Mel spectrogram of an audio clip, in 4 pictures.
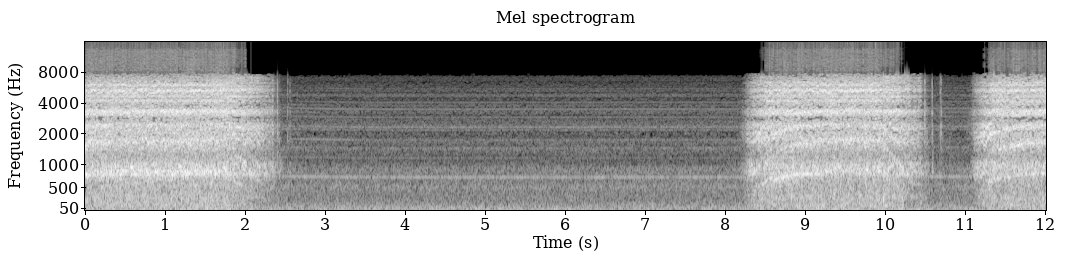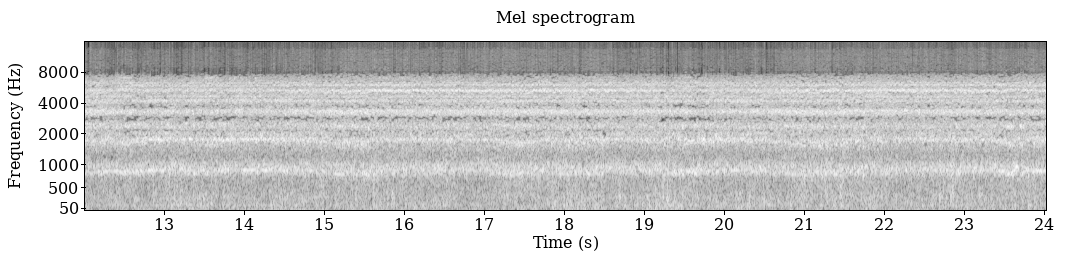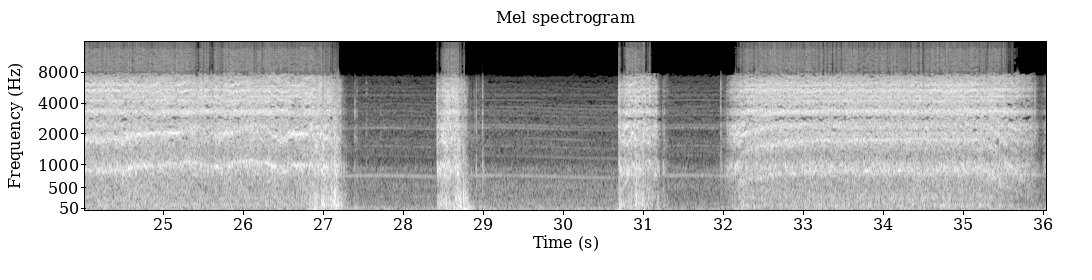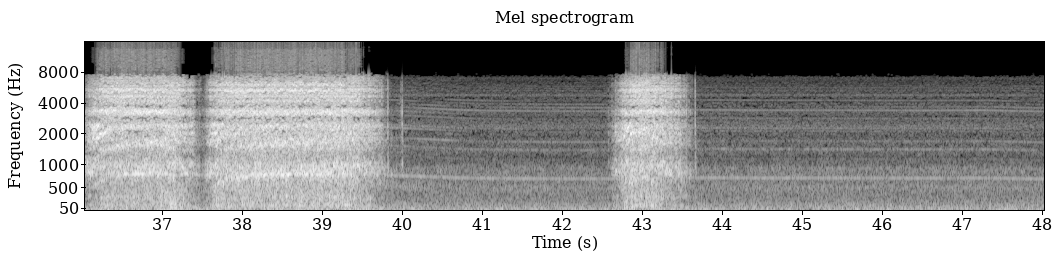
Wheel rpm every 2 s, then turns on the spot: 190, 10, 0, 0, 150, 80, 220, 230, 230, 230, 220, 230, 260, 160, 30, 20, 170, 190, 130, 140, 0, 30, 0, 0.
none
